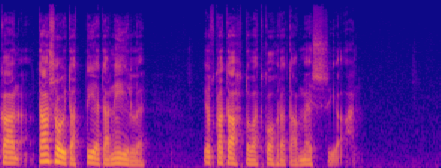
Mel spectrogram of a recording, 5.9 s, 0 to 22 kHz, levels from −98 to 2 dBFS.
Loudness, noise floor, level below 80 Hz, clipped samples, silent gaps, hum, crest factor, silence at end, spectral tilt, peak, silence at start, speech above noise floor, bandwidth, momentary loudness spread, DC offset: -25 LUFS; -70 dBFS; -56 dBFS; under 0.1%; none; none; 22 dB; 1.15 s; -6.5 dB/octave; -4 dBFS; 0 s; 45 dB; 17.5 kHz; 18 LU; under 0.1%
